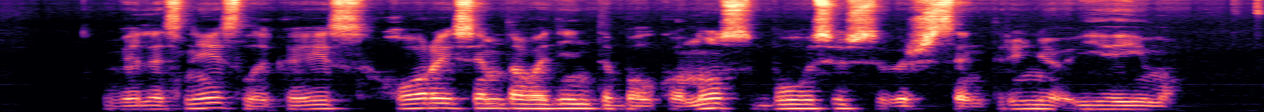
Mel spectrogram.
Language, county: Lithuanian, Panevėžys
